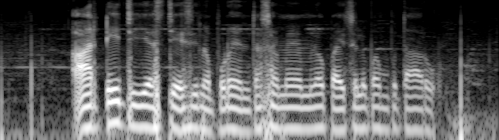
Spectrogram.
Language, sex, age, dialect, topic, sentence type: Telugu, male, 18-24, Telangana, banking, question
